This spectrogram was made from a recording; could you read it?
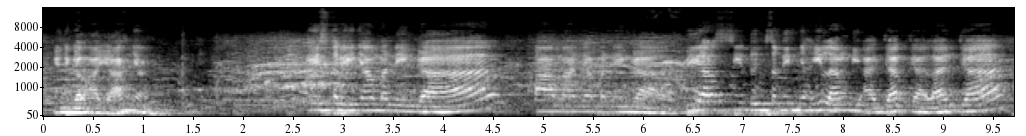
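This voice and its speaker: An echoey, distant event recording with music and crowd behind. A woman tells a religious story to children in a lively, swooping voice, often tossing questions to them and repeating key words. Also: mid-range voice, takes it slowly. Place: outdoor mosque yard event over loudspeakers.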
